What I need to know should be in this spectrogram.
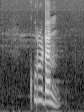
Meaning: blind man
- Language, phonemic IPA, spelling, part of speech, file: Tamil, /kʊɾʊɖɐn/, குருடன், noun, Ta-குருடன்.ogg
